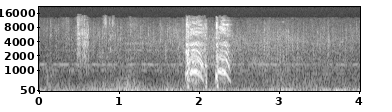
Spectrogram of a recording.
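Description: A fire roars and crackles.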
